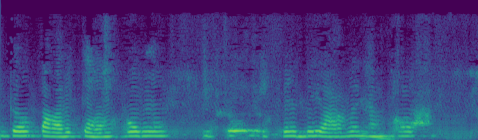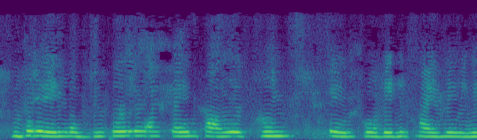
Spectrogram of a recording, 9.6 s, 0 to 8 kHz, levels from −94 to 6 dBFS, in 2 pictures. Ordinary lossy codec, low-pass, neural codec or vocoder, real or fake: MP3, 32 kbps; 7.2 kHz; codec, 16 kHz, 1 kbps, FreqCodec, smaller model; fake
